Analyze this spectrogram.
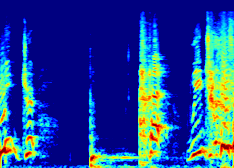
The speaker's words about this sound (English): I felt like a cat. No. I was like coughing up a hairball.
